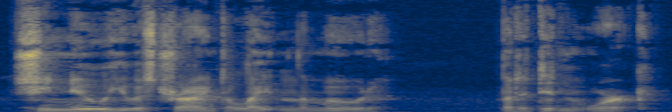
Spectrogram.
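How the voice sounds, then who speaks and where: A man's voice: fairly low pitch, moderate pace. A man reading scripted story narration for an audio drama.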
